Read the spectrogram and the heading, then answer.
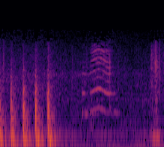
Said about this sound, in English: Knock on that door, will you? Okay.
